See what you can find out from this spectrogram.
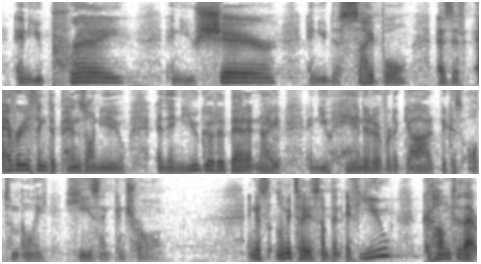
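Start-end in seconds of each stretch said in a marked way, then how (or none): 0.1-1.2 hushed sermon aside. Acted. Sermon point turned intimate. 1.7-6.0 softer, whispered sermon line; hushed whisper. Acted. Contrast with earlier line 10. 6.3-11.1 hushed sermon aside. Acted. Sermon point turned intimate.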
